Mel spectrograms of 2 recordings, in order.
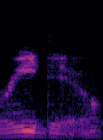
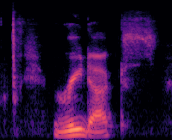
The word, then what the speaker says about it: Redux: for about 100 years I kept saying redo redo I thought it was French Redux and um let me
